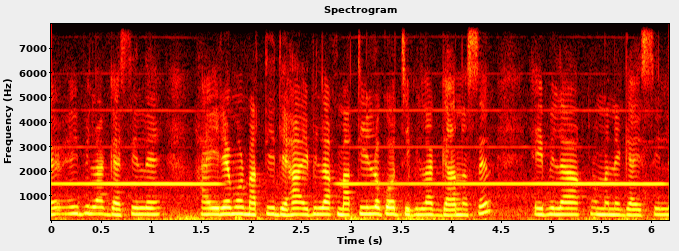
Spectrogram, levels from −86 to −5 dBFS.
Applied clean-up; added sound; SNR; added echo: none; Wind instrument, woodwind instrument; 9 dB; none.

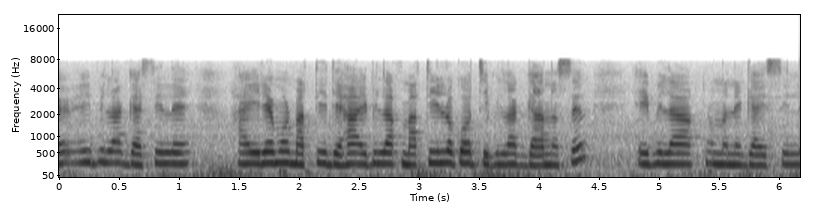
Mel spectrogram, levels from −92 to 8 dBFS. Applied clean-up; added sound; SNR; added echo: none; none; none; none.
